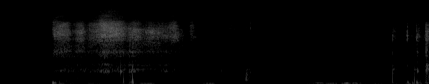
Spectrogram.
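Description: A hollow red and black plastic squeeze water bottle with a push cap is held in hand near a binaural microphone and tapped and scratched with fingertips and nails. A loud, bright, hissing scratch runs for over a second, followed by softer, scattered scrapes and light taps. It ends with a quick cluster of sharp, crisp taps.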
